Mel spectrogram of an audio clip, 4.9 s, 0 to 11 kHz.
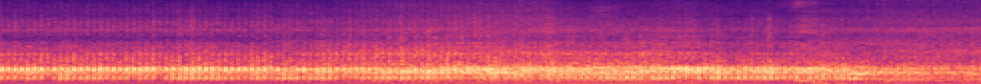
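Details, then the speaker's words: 2002 Toyota Camry with 220k miles, after new plugs, ignition coils and valve cover and a throttle body cleaning: steady rattly whir over an even idle, suspected belt tensioner, which quiets once warm; idle is much improved. "that's a little better so obviously we got a little more work to do i think that's coming from the that's coming from the belt tensioner there"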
